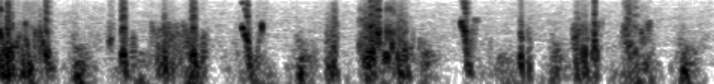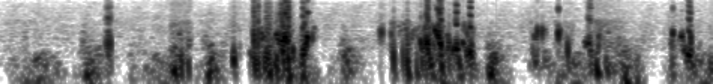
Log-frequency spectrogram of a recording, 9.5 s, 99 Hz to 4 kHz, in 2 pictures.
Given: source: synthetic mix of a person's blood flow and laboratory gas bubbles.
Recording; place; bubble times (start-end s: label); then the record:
Doppler ultrasound of blood flow; precordium
0.00-0.39 s: bubbles
0.71-0.93 s: bubbles
0.99-1.41 s: bubbles
1.57-1.78 s: bubbles
2.17-2.26 s: bubbles
2.38-2.77 s: bubbles
3.05-3.20 s: bubbles
3.43-3.57 s: bubbles
3.81-4.02 s: bubbles
4.13-4.37 s: bubbles
5.45-5.52 s: bubbles
5.88-6.04 s: bubbles
6.28-6.36 s: bubbles
6.42-6.88 s: bubbles
7.28-7.95 s: bubbles
8.28-8.59 s: bubbles
8.64-8.90 s: bubbles
9.21-9.44 s: bubbles
9.47-9.52 s: bubbles
From the record:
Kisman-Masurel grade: 233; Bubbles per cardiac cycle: several, 3 to 8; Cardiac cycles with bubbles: 50 to 99%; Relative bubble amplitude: loud (0.450 to 0.775); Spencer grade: 3 (all of the cardiac periods contain showers or single bubble signals, but not dominating or overriding the cardiac motion signals); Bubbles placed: only in the low amplitude regions of the cardiac cycle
